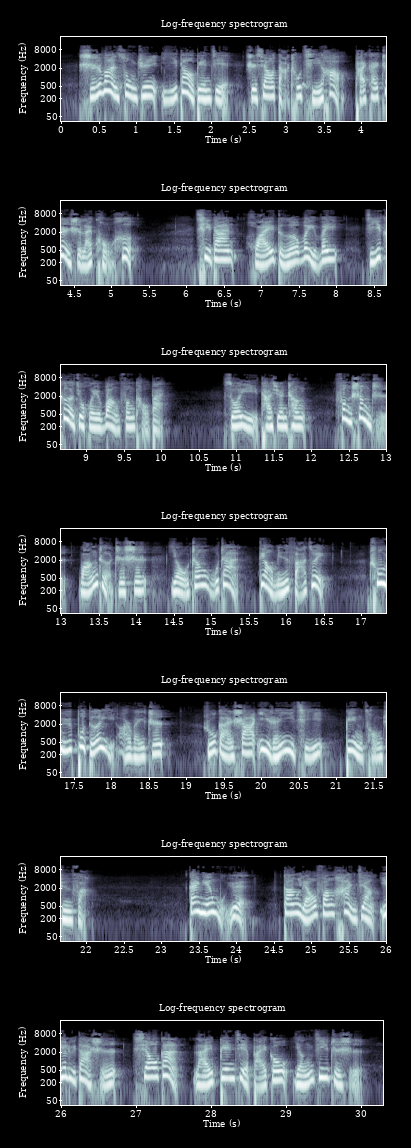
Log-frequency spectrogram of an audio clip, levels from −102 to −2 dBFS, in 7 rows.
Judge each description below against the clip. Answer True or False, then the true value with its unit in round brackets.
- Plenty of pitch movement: True (7.7 semitones)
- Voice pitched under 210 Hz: False (220 Hz)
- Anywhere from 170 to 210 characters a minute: True (195 characters per minute)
